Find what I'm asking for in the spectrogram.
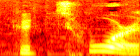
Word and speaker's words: Couture: How do you say Couture? – Couture, that's what it is.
